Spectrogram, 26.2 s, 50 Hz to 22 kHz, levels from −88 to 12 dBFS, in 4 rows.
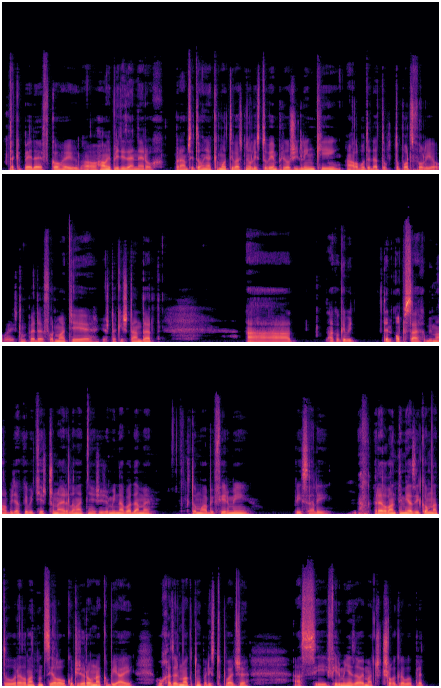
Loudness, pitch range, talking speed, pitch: -20 LUFS, 105-110 Hz, 165 wpm, 105 Hz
